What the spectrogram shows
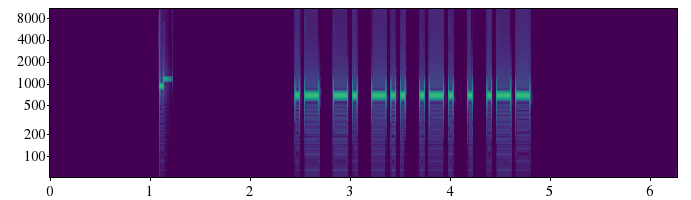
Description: Morse code, heard as a keyed tone, about 25 wpm, 700 Hz. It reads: ANDREW
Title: USA Common Names - 25wpm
